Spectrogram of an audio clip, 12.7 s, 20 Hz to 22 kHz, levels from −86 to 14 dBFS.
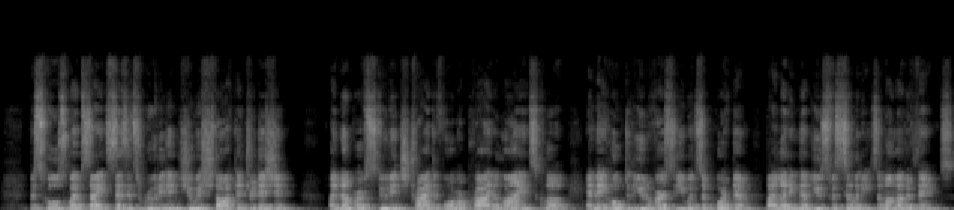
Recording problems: off-mic speech; far
room echo; slight; dies away in 0.5 s

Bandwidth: 16 kHz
